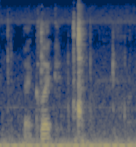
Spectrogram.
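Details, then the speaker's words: Boat throttle/shift control during shift cable replacement, after graphite dry lube was sprayed: crisp, distinct clicks as the lever snaps through each detent (adjustable by a detent screw), with no grinding. The detent feels healthy. "and this little screw here is for your detent you can hear this this noise noise"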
